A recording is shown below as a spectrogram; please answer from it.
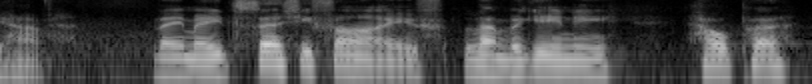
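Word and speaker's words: Jalpa: They made 35 Lamborghini Halper, Yelper, however you pronounce it in Italian. Yelper, because there is no J in Italian, apparently. So even though they they called it a name with a J.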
